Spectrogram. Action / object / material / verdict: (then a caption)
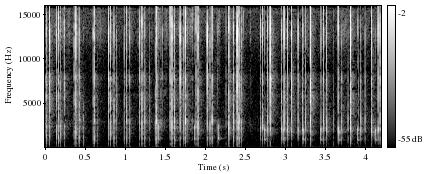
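tap / thin flexible printed fridge magnet / flexible magnet / none. A thin, red, flexible printed Coca-Cola fridge magnet is held in both hands and tapped fast with fingernails. The result is a rapid, uneven stream of quiet, sharp clicks that are bright and crisp, with almost no low end and no ring after each tap.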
